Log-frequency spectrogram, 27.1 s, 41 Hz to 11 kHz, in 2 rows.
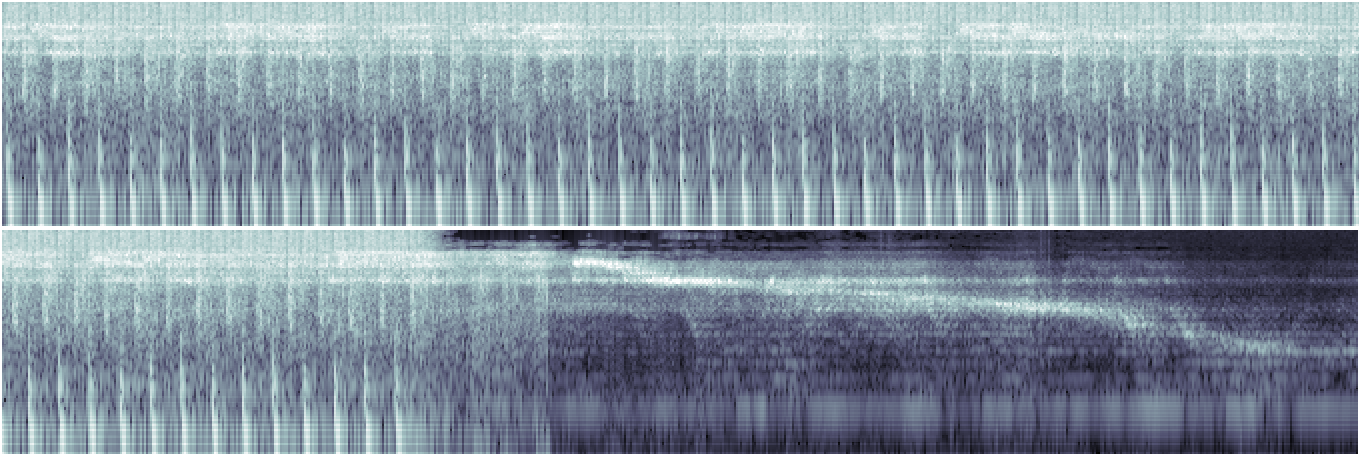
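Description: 1990s hardcore gabber techno: a fast pounding kick drum at about three beats a second under a dense synth layer. About 18 seconds in, the kick drops out, leaving a held low synth note and a synth tone sliding steadily down in pitch.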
